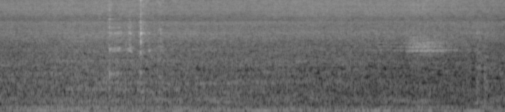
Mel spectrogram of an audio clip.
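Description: Taro root (seppankizhangu) roasts uncovered in a pan with a steady, close, even sizzle throughout and no talking.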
